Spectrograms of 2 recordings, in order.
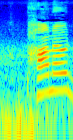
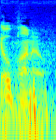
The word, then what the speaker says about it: Copano: And today we are going to check out 7810 Copano Drive. With a C, Copano. Copano. Versus what? I don't know, it sounds like Opano. Opano, but it's not. It rhymes with Opano, but it's Copano.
